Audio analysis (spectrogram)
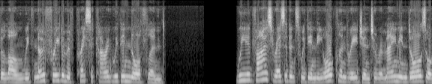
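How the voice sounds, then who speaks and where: Female announcer, soft dark tone, mid pitch. Formal, measured delivery of a scripted government emergency alert. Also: no room sound.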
